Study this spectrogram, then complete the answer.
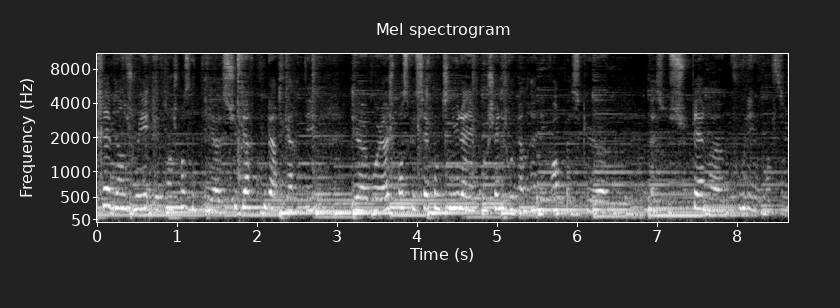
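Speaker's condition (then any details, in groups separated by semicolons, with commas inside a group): No condition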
